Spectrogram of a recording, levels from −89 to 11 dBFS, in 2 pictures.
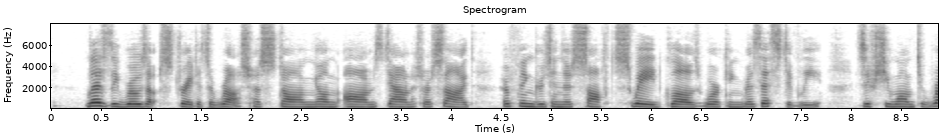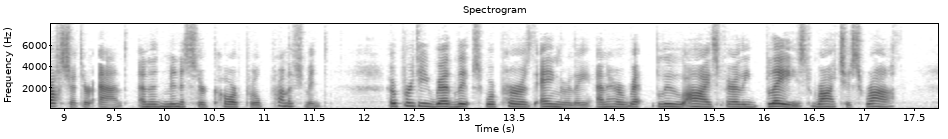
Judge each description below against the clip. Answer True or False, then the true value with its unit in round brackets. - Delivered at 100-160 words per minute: False (175 wpm)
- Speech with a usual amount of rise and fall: False (2.2 semitones)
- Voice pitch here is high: True (235 Hz)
